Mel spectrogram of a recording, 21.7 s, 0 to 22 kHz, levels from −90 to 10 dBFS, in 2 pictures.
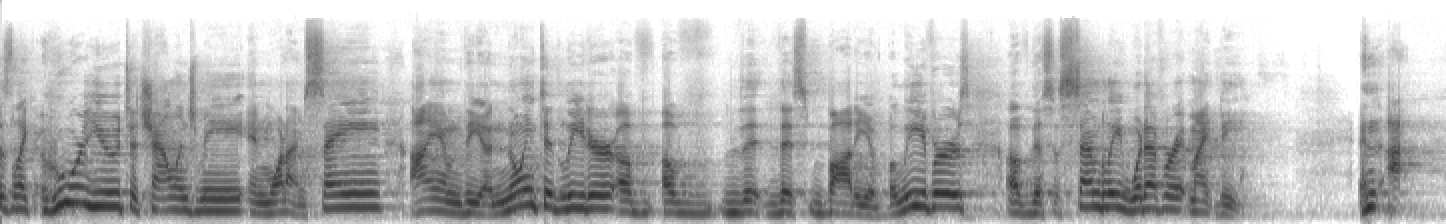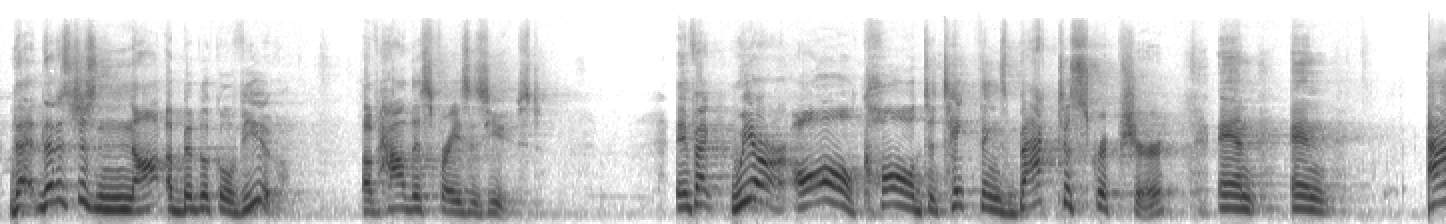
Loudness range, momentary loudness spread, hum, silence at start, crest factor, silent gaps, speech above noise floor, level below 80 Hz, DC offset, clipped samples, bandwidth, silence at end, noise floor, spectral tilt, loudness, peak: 3 LU; 8 LU; none; 0 s; 16 dB; none; 45 dB; -70 dBFS; under 0.1%; under 0.1%; 15 kHz; 0 s; -62 dBFS; -5.5 dB/octave; -17 LUFS; -2 dBFS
